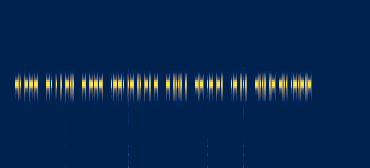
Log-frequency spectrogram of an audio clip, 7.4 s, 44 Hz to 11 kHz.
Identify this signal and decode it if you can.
Morse code, heard as a keyed tone, about 50 wpm, 700 Hz. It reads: NO NEED TO PAINT THE MAN AS BAD.
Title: Sentences from Top 1000 Words - Review Part 6 - 50wpm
